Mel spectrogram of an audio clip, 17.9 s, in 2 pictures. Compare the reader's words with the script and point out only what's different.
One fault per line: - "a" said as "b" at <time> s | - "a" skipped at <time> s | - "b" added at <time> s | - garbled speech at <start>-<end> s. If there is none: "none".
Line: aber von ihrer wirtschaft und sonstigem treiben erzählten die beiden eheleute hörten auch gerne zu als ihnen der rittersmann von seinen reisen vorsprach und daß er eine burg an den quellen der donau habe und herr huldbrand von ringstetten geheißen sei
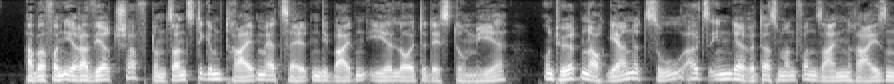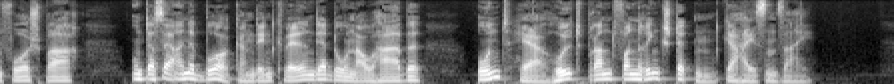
- "desto mehr und" added at 4.3 s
